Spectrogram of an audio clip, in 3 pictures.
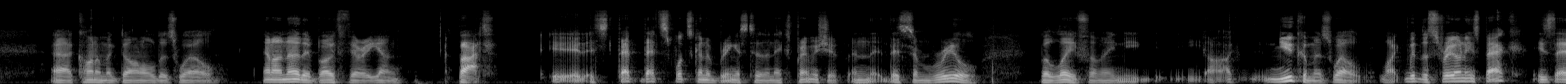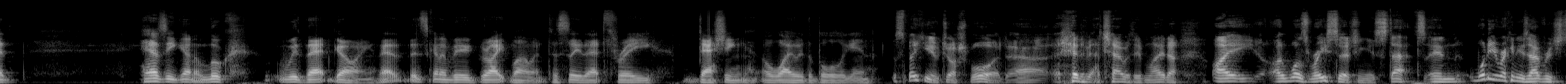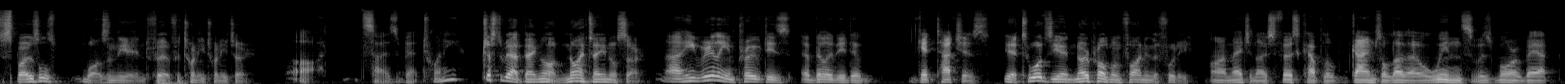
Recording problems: garbled, watery; slightly; nothing above 12.5 kHz

